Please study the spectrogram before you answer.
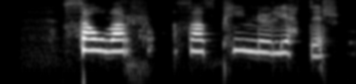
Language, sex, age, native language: Icelandic, female, 9, Icelandic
